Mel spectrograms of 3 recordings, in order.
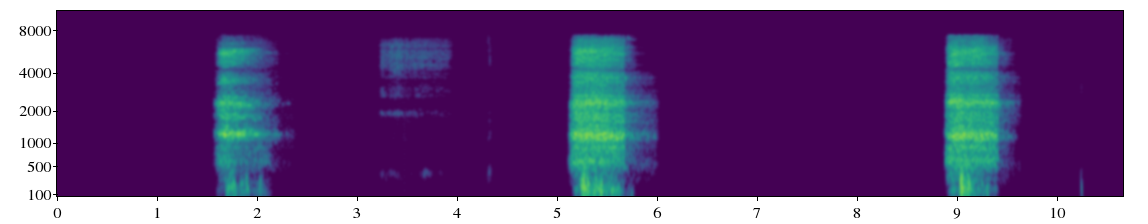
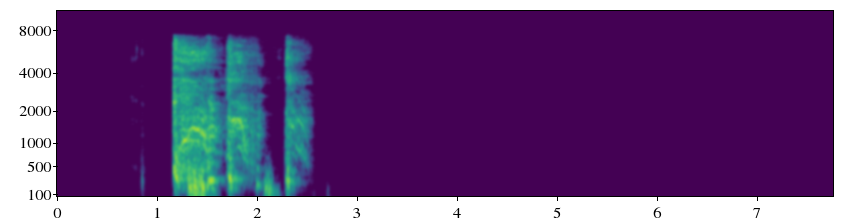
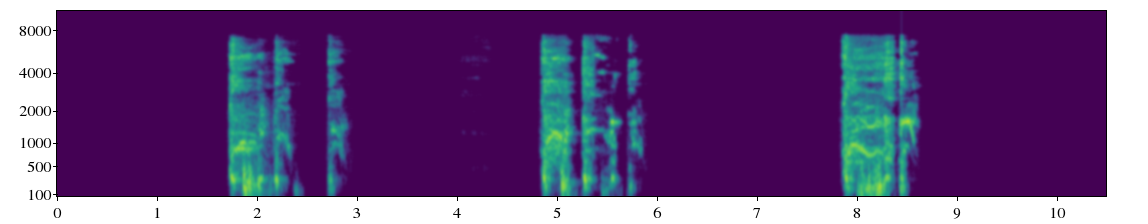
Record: exhalation_length: 10.7 s
exhalation_amplitude: 26105
exhalation_signal_mean_std_ratio: 0.3
cough_length: 7.8 s
cough_amplitude: 32559
cough_signal_mean_std_ratio: 0.26
three_cough_length: 10.5 s
three_cough_amplitude: 32767
three_cough_signal_mean_std_ratio: 0.33
survey_phase: beta (2021-08-13 to 2022-03-07)
age: 45-64
gender: Male
wearing_mask: 'No'
symptom_cough_any: true
symptom_new_continuous_cough: true
symptom_runny_or_blocked_nose: true
symptom_shortness_of_breath: true
symptom_sore_throat: true
symptom_fatigue: true
symptom_fever_high_temperature: true
symptom_onset: 5 days
smoker_status: Ex-smoker
respiratory_condition_asthma: false
respiratory_condition_other: false
recruitment_source: Test and Trace
submission_delay: 2 days
covid_test_result: Positive
covid_test_method: RT-qPCR
covid_ct_value: 11.6
covid_ct_gene: ORF1ab gene
covid_ct_mean: 11.9
covid_viral_load: 130000000 copies/ml
covid_viral_load_category: High viral load (>1M copies/ml)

